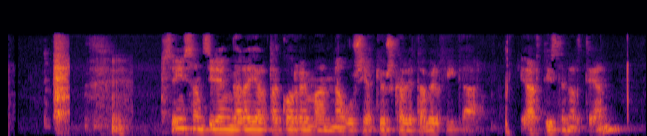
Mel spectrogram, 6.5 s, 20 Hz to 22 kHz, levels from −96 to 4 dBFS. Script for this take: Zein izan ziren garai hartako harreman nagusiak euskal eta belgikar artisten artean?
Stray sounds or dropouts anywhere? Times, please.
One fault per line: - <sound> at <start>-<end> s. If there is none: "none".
- laugh at 0.8-1.4 s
